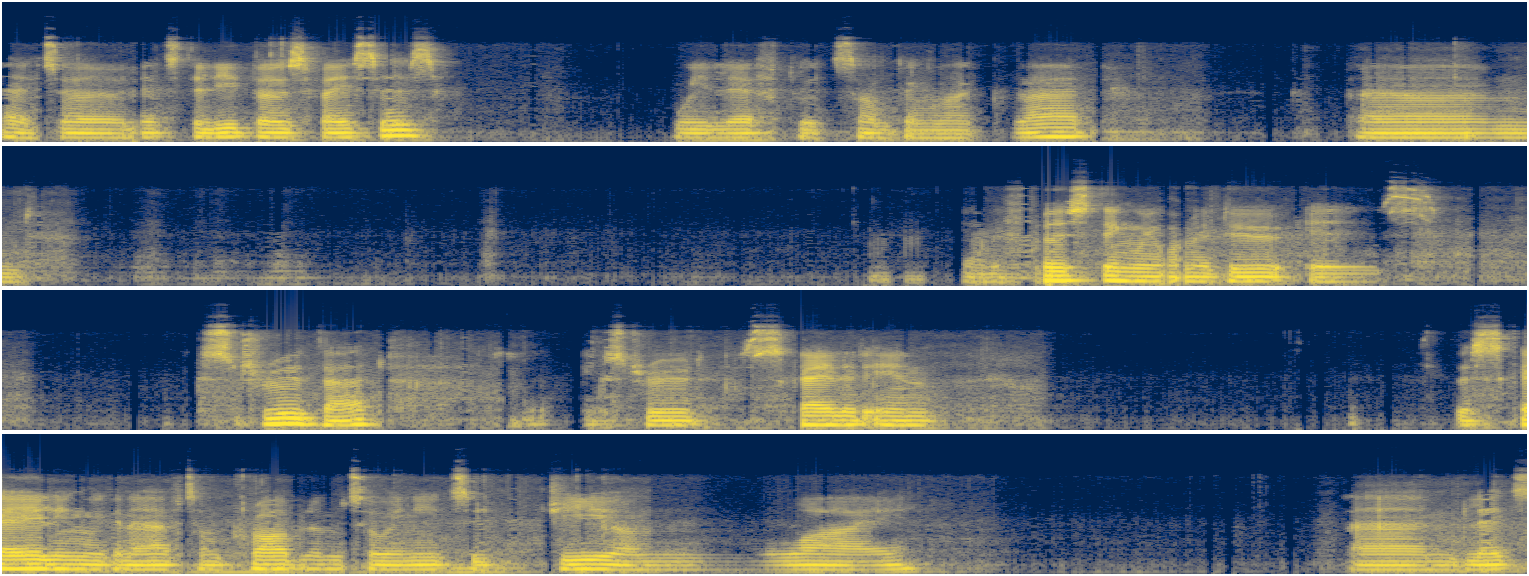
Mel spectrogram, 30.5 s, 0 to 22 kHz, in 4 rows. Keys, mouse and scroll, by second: 0.7 x, 1.9-4.1 middle drag, 4.4 middle click, 4.8-13.5 middle drag, 13.5-15.1 drag, 15.1-18.3 middle drag, 16.7-17.8 scroll up 2, 17.8 e, 18.3-21.1 right drag, 18.7 s, 21.9 click, 22.2-29.0 shift+right drag, 22.7 middle click, 25.3 g, 29.0 click, 29.4-30.5 scroll.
